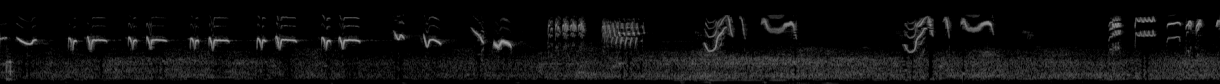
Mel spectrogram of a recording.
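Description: A songbird singing: a run of short repeated whistled notes, about two a second, then varied swooping whistles and quick trills.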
